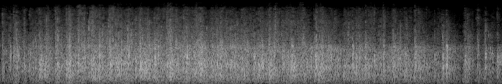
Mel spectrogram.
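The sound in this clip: Applause from a conference audience in Brussels welcoming a speaker to the stage: dense, steady clapping that continues throughout and eases slightly near the end.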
